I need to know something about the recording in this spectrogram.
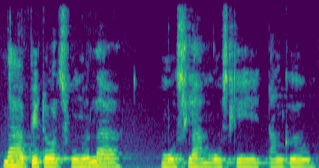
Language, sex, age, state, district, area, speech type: Bodo, female, 45-60, Assam, Chirang, rural, spontaneous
